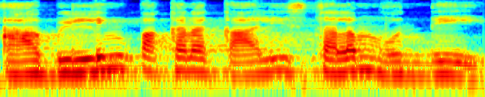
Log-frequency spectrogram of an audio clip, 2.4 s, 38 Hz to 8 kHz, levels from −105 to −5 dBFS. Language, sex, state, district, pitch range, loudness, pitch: Telugu, male, Telangana, Hyderabad, 135-165 Hz, -18 LUFS, 150 Hz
